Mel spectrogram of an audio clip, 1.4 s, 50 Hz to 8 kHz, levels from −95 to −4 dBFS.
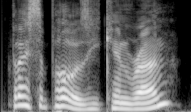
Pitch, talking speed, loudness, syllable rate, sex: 180 Hz, 250 wpm, -15 LUFS, 6.6 syllables/s, male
